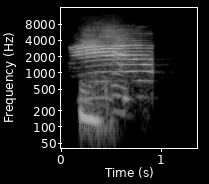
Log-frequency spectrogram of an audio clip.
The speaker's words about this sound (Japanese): ちょっと猫がうるさいですね追い払ってきますはい。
